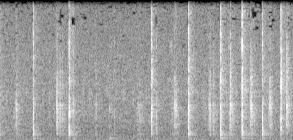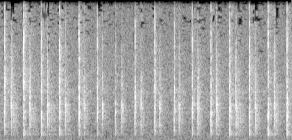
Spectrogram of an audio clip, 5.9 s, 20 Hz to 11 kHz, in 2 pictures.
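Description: A fingertip repeatedly presses and taps the button beside the slide switch on a silver, hollow plastic hair dryer. About thirty quick, dry plastic clicks come at an uneven pace over a faint background hiss. Each is a short, hollow knock centered around 500 Hz with a bright edge and almost no ring.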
